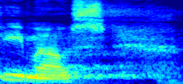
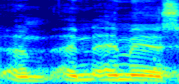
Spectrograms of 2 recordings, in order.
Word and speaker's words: Emmaus: Emmaus, that's right. It's a difficult word to say, isn't it? I once heard someone read that lesson and call it Emmaus, but Emmaus is the usual way to pronounce it.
